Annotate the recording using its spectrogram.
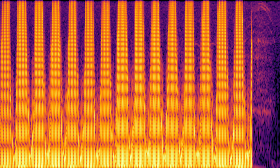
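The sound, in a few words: dubstep synth bass with straight triplet warble in Cubase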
